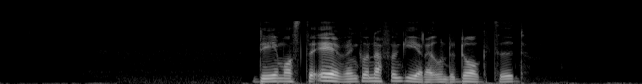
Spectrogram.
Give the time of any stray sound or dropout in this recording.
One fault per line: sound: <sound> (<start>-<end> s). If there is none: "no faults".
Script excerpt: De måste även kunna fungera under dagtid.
no faults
